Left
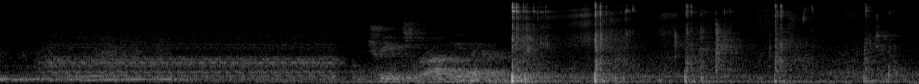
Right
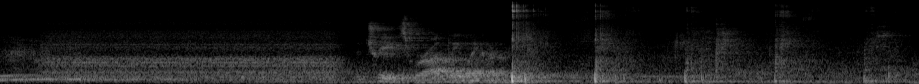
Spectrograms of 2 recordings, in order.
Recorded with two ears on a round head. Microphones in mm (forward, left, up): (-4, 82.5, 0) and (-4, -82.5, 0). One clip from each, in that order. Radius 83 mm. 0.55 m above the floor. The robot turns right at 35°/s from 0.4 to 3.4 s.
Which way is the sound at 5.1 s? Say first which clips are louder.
Even; 20° left (ahead or behind).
